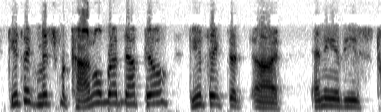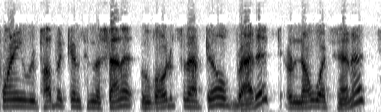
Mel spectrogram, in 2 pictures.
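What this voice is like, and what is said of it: Angry, heated speaking tone. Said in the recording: “If I sound a little angry, I am”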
